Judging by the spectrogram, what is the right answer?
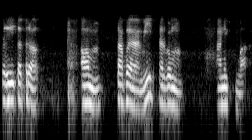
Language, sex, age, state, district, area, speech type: Sanskrit, male, 18-30, West Bengal, Cooch Behar, rural, conversation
